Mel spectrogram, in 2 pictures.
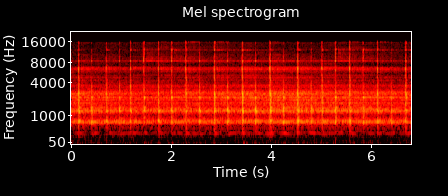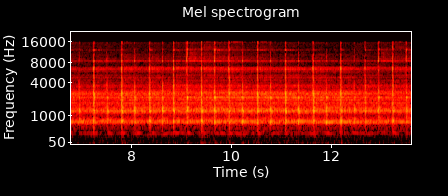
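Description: Steady, rapid ticking of a clock, about three ticks a second, over a faint constant hum.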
